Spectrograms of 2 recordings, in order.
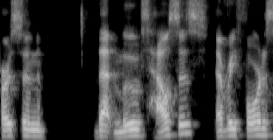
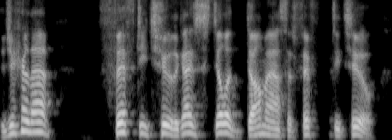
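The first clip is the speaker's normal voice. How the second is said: emphatic, yelling rant; 4 semitones higher than usual. Retelling reacting to a video on a man, imitating own yelling. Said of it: "yelling at the camera".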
